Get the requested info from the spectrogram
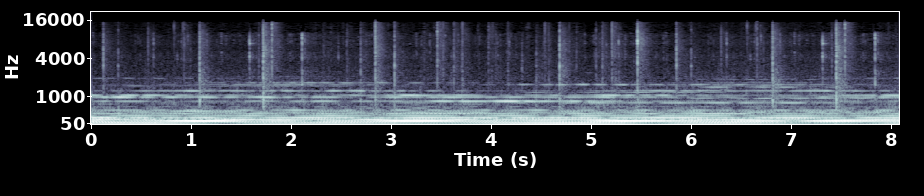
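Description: Slow background music of sustained low, organ-like chords, with the scattered crackle and pop of a wood bonfire over it.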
